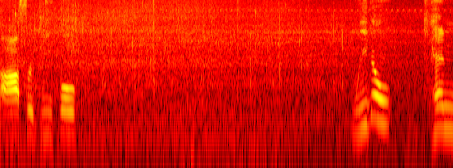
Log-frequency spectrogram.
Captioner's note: car engine revving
